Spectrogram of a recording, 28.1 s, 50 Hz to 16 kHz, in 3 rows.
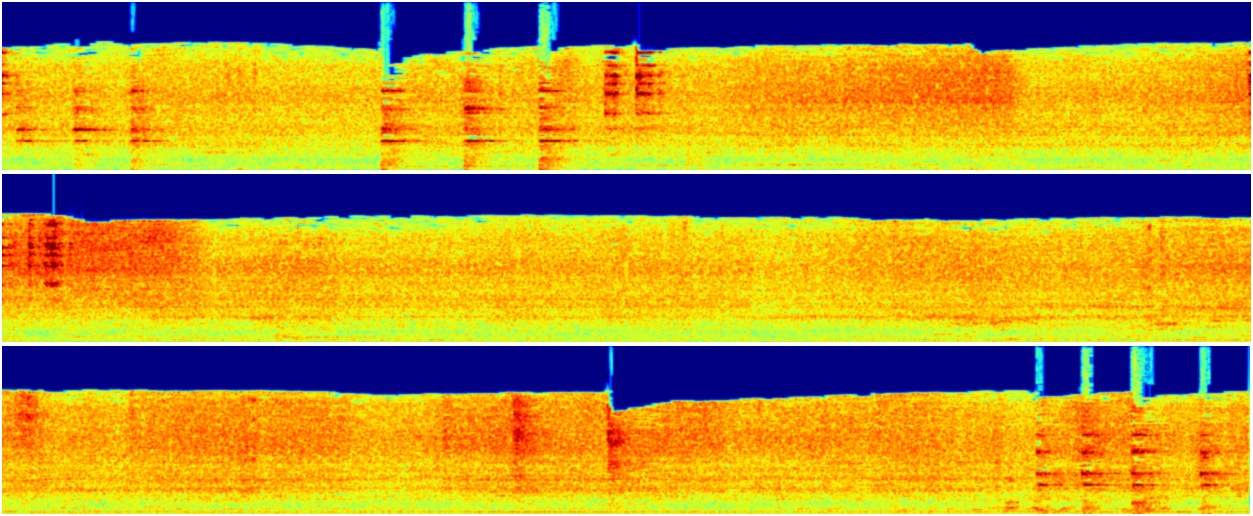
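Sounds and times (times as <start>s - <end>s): sharp metallic clinks: 2.9s - 5.0s.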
